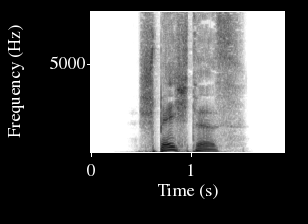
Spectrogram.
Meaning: genitive singular of Specht
- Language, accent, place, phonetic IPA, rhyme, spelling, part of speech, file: German, Germany, Berlin, [ˈʃpɛçtəs], -ɛçtəs, Spechtes, noun, De-Spechtes.ogg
